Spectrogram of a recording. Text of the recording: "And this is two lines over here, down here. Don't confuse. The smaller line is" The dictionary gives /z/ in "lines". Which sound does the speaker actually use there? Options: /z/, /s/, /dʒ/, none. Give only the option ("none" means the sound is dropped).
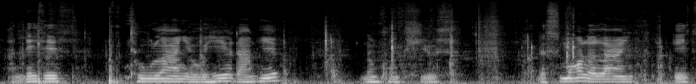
none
